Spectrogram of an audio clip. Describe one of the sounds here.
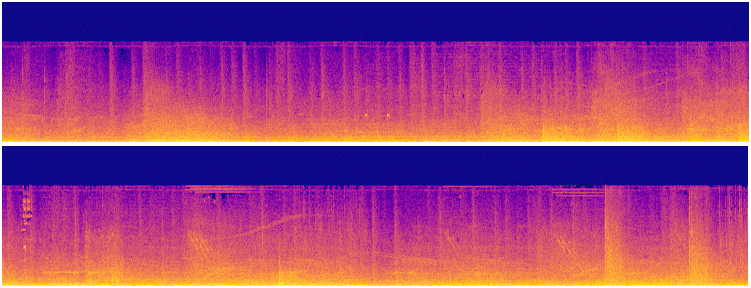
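Explosions and gunfire from a battle rumble and crack throughout.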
